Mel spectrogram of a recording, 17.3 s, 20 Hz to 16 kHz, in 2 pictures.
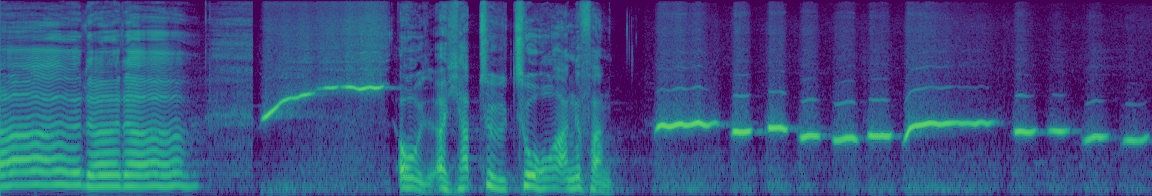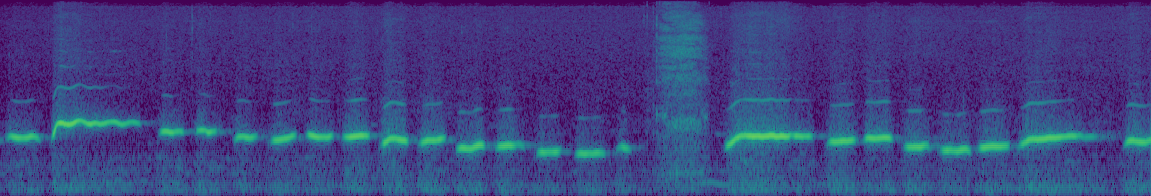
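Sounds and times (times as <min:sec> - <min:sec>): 
speech: 0:00.0 - 0:01.7, 0:03.0 - 0:04.7
breathy burst: 0:01.5 - 0:02.1, 0:13.5 - 0:14.2
person whistling a lively melody: 0:02.0 - 0:03.0, 0:04.9 - 0:17.2.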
